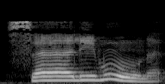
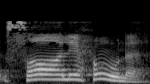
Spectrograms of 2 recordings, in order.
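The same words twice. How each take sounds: First: سالمون slow, with a thin, light sin; light sin demo. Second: صالحون slow, with a thick heavy sad; heavy sad demo. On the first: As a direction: draw out سالمون and keep the sin delicate. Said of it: "و کلمهٔ سالمون با سین". (سالمون کشیده با سین ظریف) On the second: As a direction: draw out صالحون and make the sad full. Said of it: "صدا درشته". (صالحون کشیده با صاد درشت) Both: Shown as a demonstration.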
